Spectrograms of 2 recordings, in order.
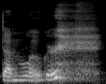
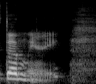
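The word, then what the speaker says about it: Dún Laoghaire: We're in the like Royal Marine Hotel in Dunleary, which is spelled like I thought you pronounced it Dunloger. You do not. It's Dunleary. But I was like, well, I'm not based anywhere, so I will take a hotel room.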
